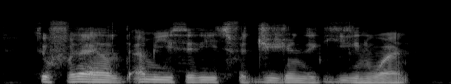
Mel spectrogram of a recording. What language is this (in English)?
Kabyle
